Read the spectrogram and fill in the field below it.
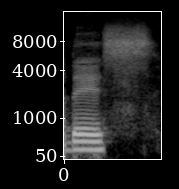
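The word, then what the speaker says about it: です: So if you are Hinata, you say Hinata desu, Hinata desu. So desu pronounced as des, Hinata desu.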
